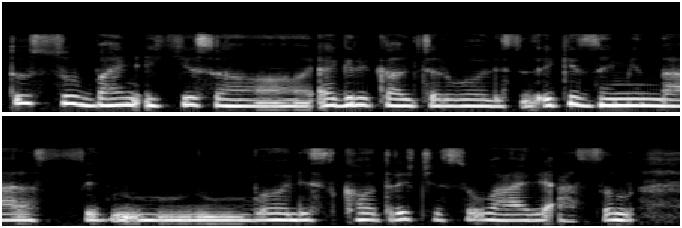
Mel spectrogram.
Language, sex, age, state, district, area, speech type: Kashmiri, female, 45-60, Jammu and Kashmir, Budgam, rural, spontaneous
